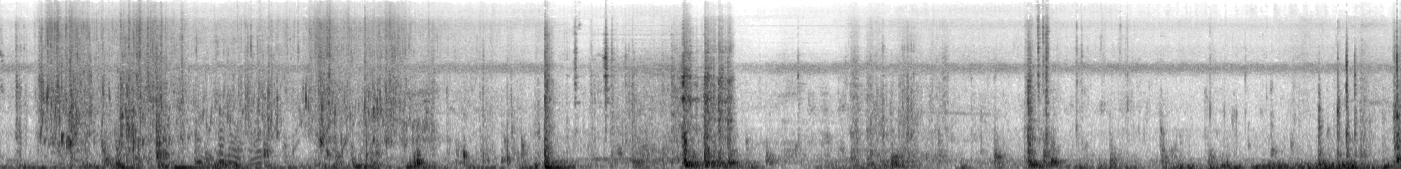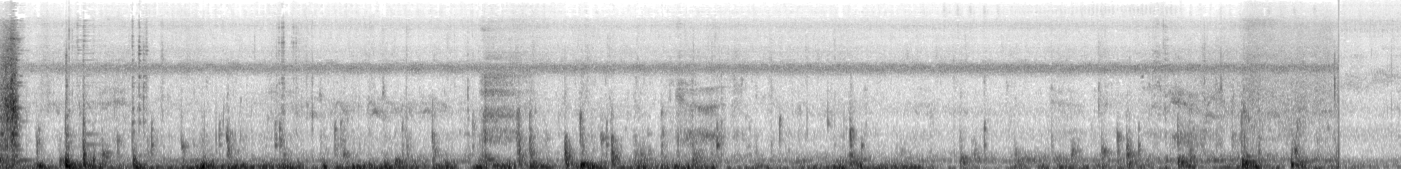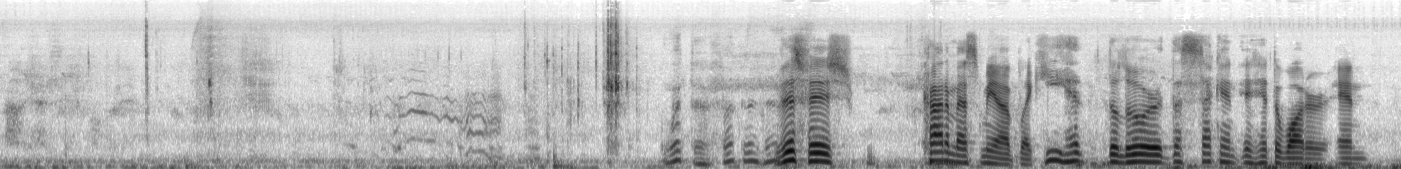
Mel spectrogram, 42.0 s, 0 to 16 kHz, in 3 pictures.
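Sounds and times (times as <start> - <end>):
water slapping against boat hull: 0.0 - 5.8
wind rumbling on microphone: 0.0 - 35.9, 38.8 - 42.0
knocks and clunks of gear: 8.4 - 22.9, 32.9 - 34.5.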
